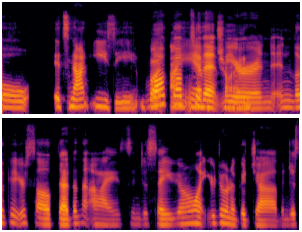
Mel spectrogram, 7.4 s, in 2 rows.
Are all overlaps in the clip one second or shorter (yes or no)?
no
